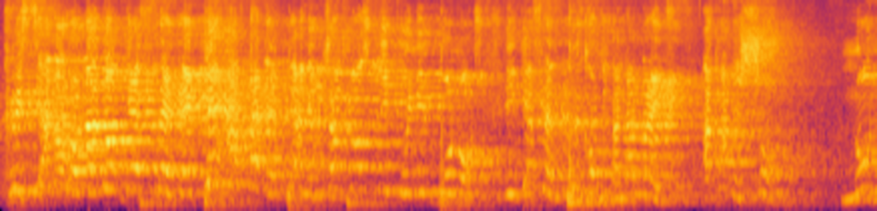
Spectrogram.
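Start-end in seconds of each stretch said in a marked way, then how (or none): 0.0-6.6 excited. Acted. Excited story build-up.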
